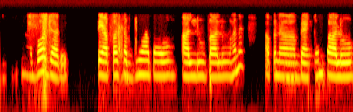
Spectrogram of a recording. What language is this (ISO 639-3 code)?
pan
